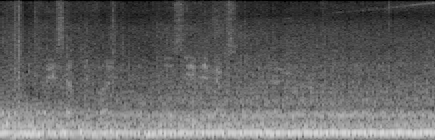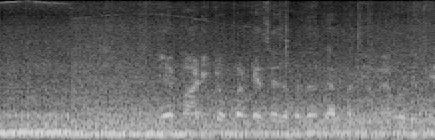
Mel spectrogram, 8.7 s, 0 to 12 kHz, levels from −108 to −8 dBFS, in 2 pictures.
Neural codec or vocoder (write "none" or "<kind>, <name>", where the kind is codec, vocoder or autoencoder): none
